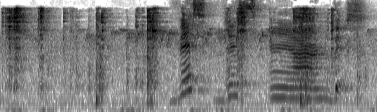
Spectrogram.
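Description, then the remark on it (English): Metal pots, pans, wrenches, forks and spoons clink and clatter in irregular bursts in a garden, fairly loud, while a high, childlike voice babbles and squeals over the clanking. “with an assortment of pots, pans, and wrenches, forks, spoons”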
